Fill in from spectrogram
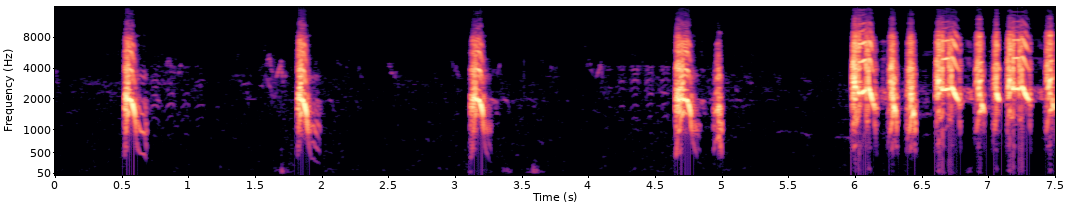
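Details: Grey francolin male and female in a hunting context: four separate harsh notes spaced over a second apart, then a sudden rapid burst of loud, scratchy squawks at the end.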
